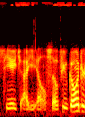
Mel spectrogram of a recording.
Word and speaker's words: Thiel: Yes, we've had people call up information to try to find me before, and they think it's because it's pronounced teal like the color. Right. So no one knows it's Thiel.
